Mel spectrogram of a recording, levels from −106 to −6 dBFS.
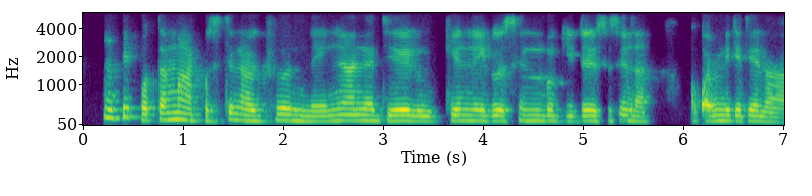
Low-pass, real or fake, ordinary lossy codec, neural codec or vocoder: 5.4 kHz; fake; Opus, 32 kbps; codec, 16 kHz, 2 kbps, X-Codec, HuBERT features, trained on general audio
